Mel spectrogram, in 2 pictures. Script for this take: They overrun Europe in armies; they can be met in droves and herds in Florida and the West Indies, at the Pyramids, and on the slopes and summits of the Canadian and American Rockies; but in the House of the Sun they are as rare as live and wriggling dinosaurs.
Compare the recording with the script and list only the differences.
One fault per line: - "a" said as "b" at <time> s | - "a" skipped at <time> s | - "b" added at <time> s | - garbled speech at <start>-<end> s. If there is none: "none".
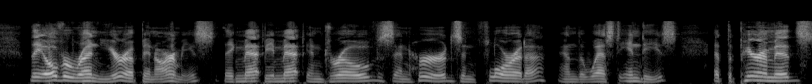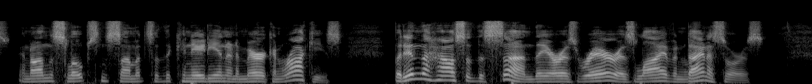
- "can" said as "met" at 2.4 s
- "wriggling" skipped at 15.0 s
